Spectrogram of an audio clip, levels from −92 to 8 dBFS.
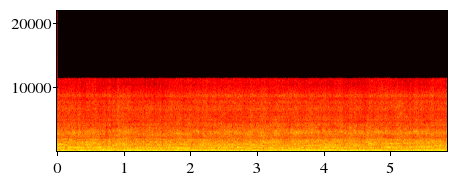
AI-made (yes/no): yes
